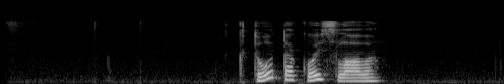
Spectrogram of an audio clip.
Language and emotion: Russian, neutral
